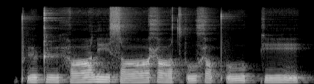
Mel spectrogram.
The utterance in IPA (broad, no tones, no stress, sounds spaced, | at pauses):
pʼ øː ʈ øː h ɑː l eː s ɑː x ɑː t͡sʼ o x ɑ pʼ oː kː eː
